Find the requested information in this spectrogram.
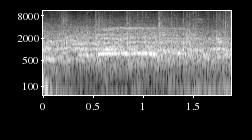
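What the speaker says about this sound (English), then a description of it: "crowd is into it right now" A high school volleyball crowd on senior night cheers and applauds in a sustained, steady roar of clapping and voices, with no breaks.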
